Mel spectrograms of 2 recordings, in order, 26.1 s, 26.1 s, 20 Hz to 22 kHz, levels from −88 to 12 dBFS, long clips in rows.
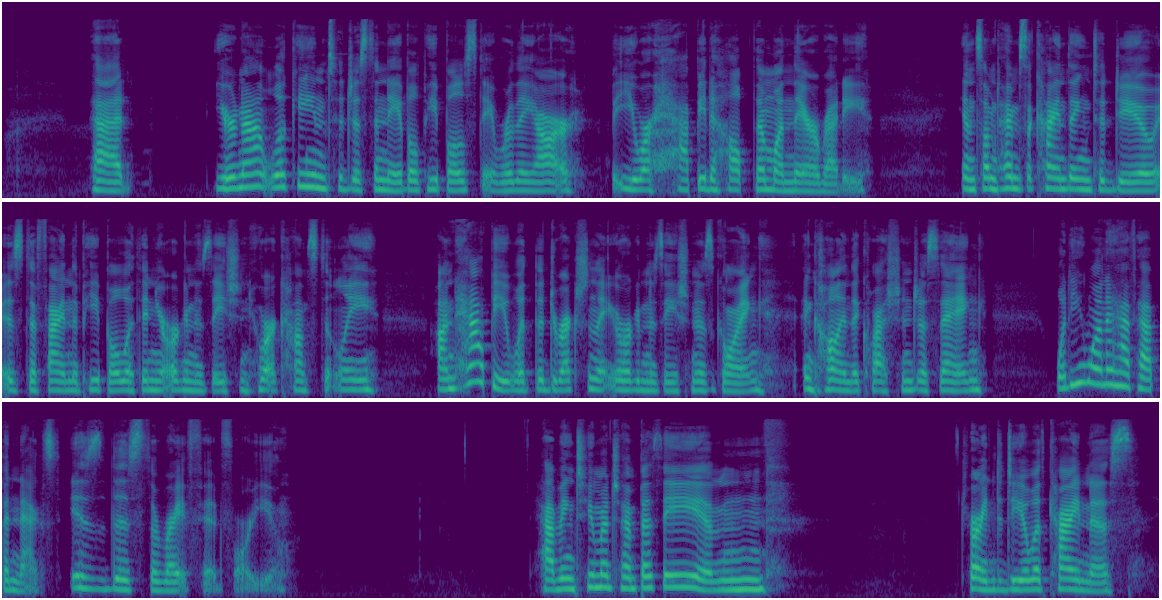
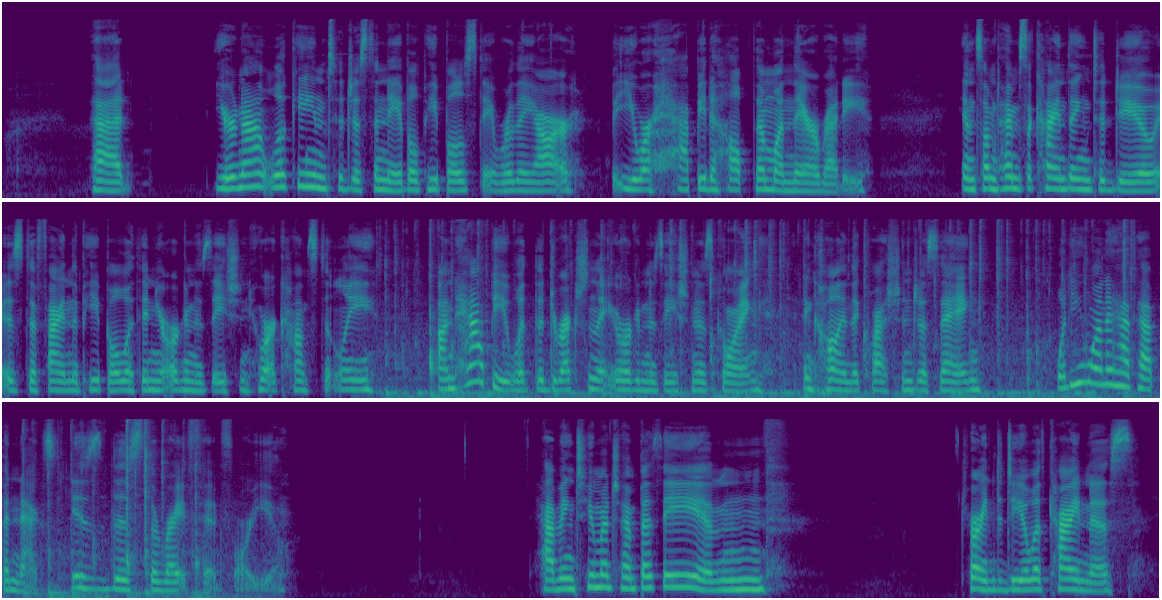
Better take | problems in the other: first | keyboard typing; noticeable; from 12 to 19 s; peak 9 dB below the speech

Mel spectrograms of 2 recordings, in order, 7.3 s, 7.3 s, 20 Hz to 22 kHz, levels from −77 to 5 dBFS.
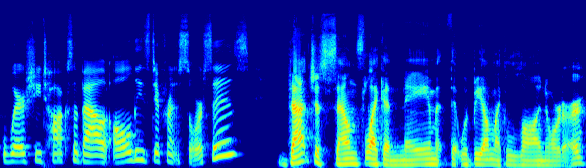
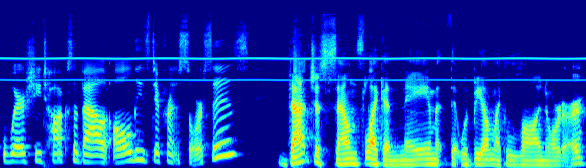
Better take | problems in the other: first | high-pitched whine; noticeable; throughout; 5.5 kHz, 15 dB below the speech

